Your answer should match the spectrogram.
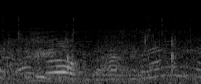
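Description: Distant voices shouting across an open playing field, with one loud call rising and falling about half a second in, over a steady background hiss.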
